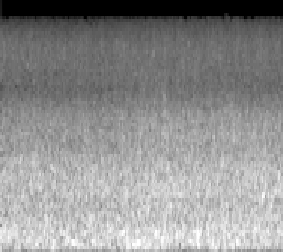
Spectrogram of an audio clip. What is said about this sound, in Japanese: でもそれまでの雨がたっぷり溜まっているので、川の水量は結構あります。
